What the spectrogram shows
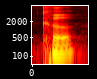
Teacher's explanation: Vocal cords remain open. Vocal cords open रहेंगे voiceless sound के लिए।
